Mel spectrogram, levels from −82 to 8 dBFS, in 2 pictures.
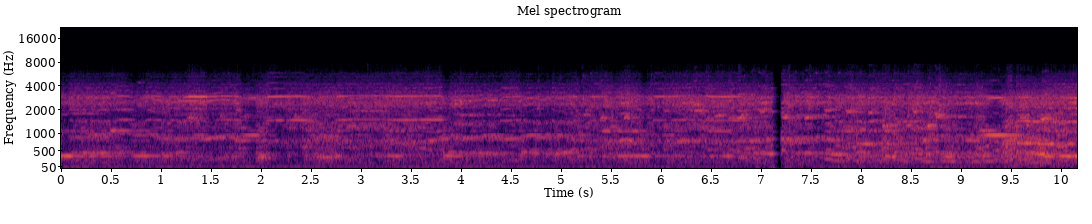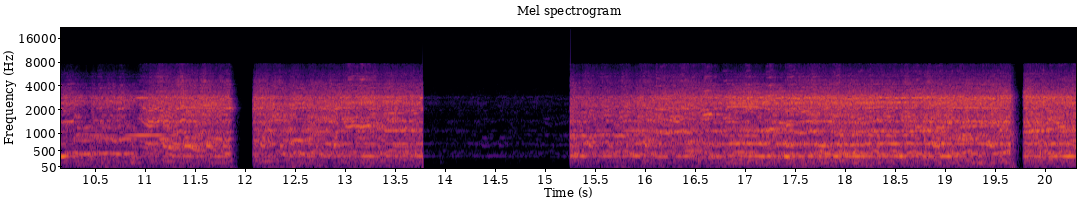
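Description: Audio carried over a call link, with energy cut off sharply at 8 kHz on a spectrogram, which fits a G.722 wideband codec at around 64 kbps, shows two bursts of packet loss. One is at 7.12 to 7.22 s, losing about 80 ms, and one is at 19.66 to 19.80 s, losing about 120 ms. In each, the receiver's concealment repeats the last sound as a short held buzz or hiss that decays. The waveform shows a brief smooth, fading stretch before the signal resumes slightly ahead. From 11.86 to 12.09 s, roughly 220 ms are gone. The concealed tail fades into about 80 ms of flat silence before the audio jumps back, visible as a blank vertical band on the spectrogram, likely a long network dropout. From 13.78 to 15.25 s the sound cuts off abruptly for about 1.5 s, leaving only a faint residue roughly 35 dB below normal level before snapping back. This shows as a sharply edged near-empty block in both waveform and spectrogram, likely an audio dropout to a faint residue.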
